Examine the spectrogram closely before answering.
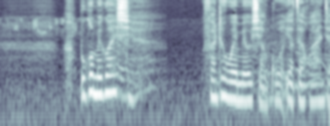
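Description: Another young woman answers quietly, close by.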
